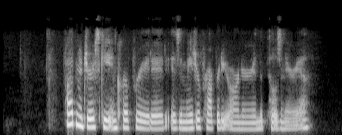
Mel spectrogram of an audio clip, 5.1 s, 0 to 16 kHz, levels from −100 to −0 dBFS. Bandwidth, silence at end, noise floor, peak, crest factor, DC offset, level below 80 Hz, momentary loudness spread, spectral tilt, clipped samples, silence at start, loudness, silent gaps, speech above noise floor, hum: 7.4 kHz; 0.5 s; -68 dBFS; -2 dBFS; 16 dB; under 0.1%; -66 dBFS; 9 LU; -6 dB/octave; under 0.1%; 0.95 s; -18 LUFS; none; 51 dB; none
